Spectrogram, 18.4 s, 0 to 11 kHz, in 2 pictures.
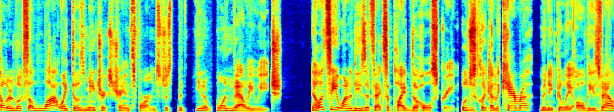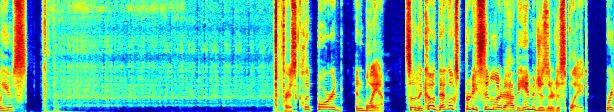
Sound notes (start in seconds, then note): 9.8 fast forward noises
